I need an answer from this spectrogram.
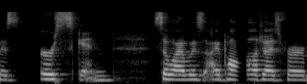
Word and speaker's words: Erskine: Her last name is Erskine, so I apologize for mispronouncing her name.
